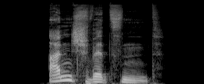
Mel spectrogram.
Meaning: present participle of anschwitzen
- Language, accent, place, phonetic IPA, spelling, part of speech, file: German, Germany, Berlin, [ˈanˌʃvɪt͡sn̩t], anschwitzend, verb, De-anschwitzend.ogg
